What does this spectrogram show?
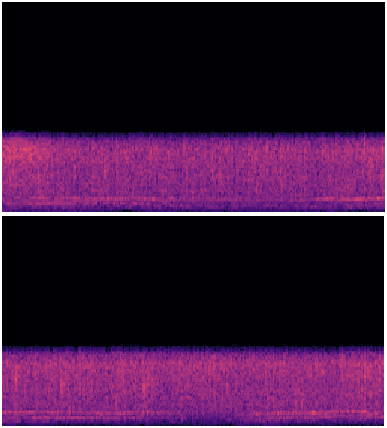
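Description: Chopped okra, onion and tomato sizzling steadily in hot oil in a kadai.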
